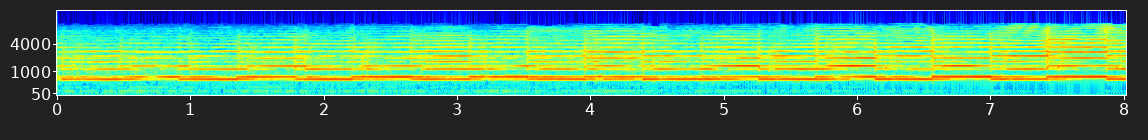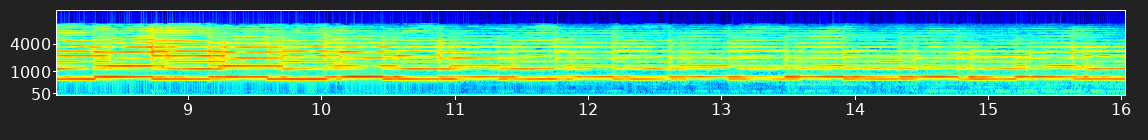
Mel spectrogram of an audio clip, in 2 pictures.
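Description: Federal Signal Thunderbolt rotating outdoor warning siren sounding the High-Low signal, switching back and forth between two steady pitches. It grows louder toward the middle as the turning horn swings past, then fades. The High-Low signal is the civil-defense alarm used for a fire emergency.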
